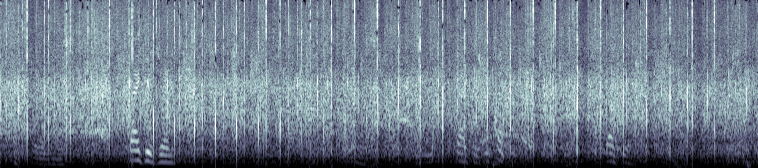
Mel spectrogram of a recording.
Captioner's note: applause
